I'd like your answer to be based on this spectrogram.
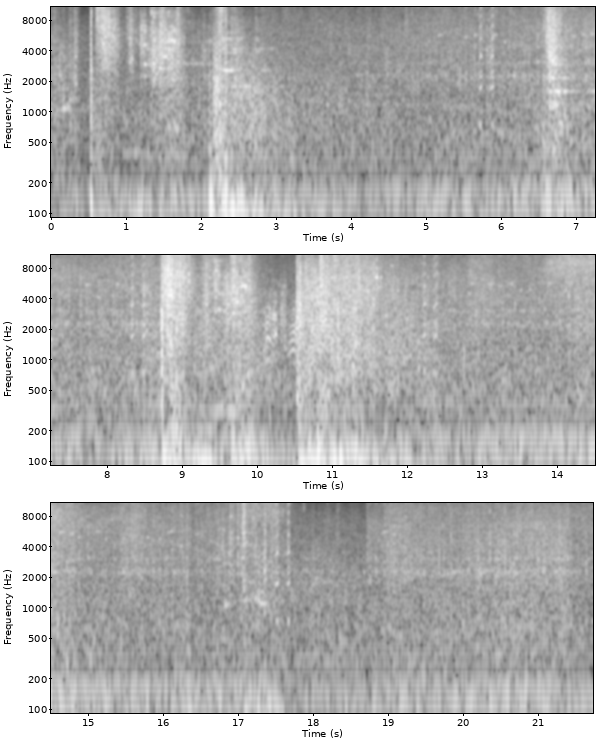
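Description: Tank cannon firing premium shells in a tank video game, several deep booming shots spaced through the clip over steady engine rumble and mechanical noise, with someone talking at times.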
